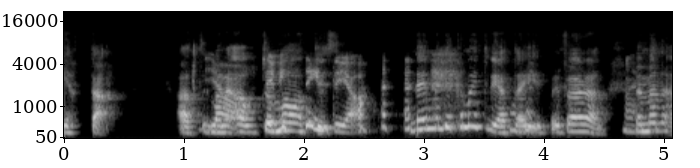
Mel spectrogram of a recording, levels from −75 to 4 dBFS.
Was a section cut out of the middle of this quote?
no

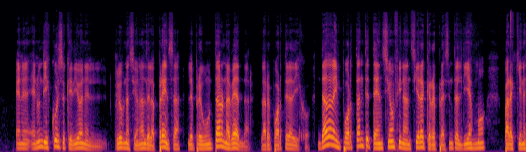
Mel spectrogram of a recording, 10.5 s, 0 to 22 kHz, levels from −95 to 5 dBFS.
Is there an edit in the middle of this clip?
yes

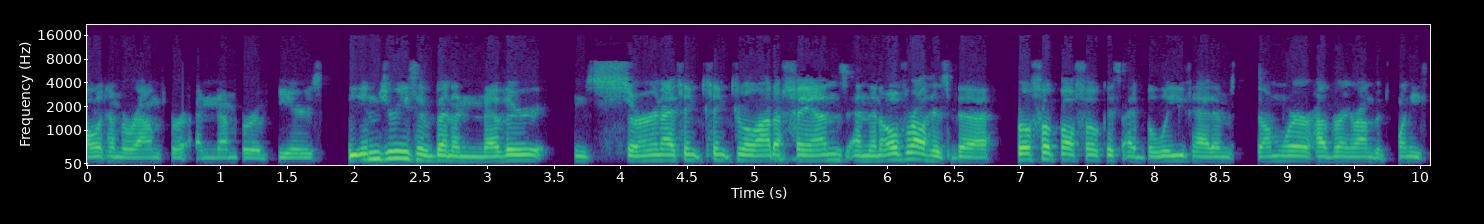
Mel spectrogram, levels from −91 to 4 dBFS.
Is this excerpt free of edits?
no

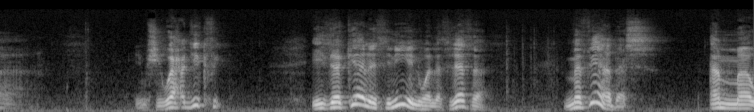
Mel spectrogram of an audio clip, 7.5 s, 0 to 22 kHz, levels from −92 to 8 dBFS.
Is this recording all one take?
yes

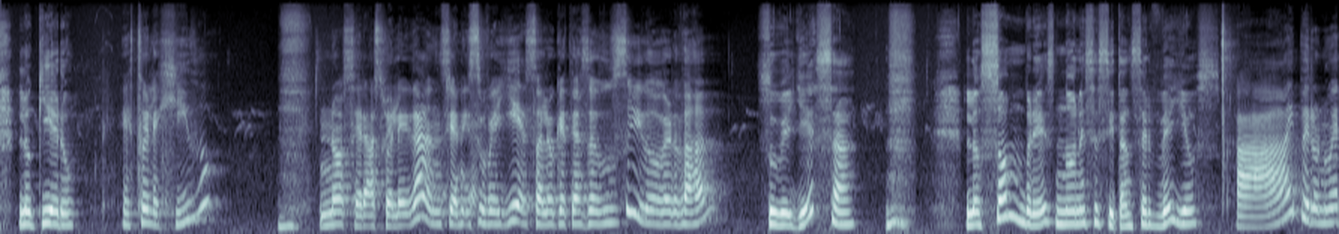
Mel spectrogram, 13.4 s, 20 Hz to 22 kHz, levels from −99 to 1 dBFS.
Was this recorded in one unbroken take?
yes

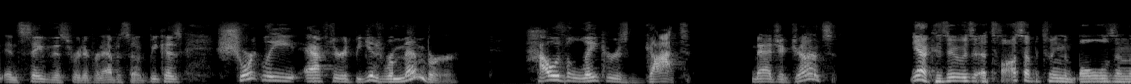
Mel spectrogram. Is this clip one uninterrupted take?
yes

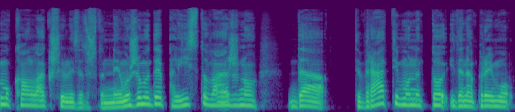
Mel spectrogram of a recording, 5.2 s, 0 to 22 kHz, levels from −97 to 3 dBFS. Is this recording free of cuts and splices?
no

